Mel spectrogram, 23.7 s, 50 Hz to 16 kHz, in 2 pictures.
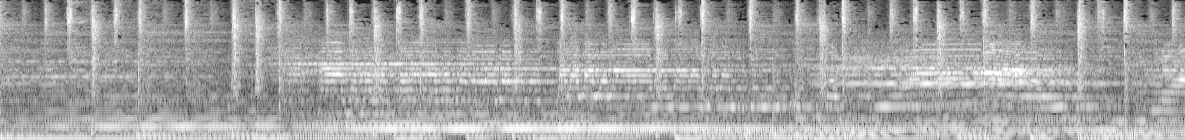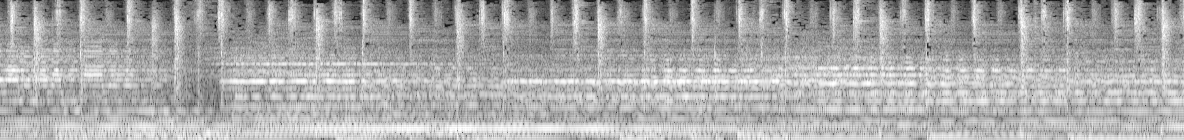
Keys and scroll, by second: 7.6 i.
